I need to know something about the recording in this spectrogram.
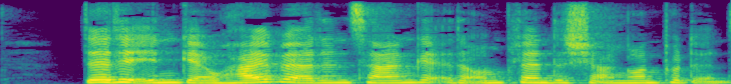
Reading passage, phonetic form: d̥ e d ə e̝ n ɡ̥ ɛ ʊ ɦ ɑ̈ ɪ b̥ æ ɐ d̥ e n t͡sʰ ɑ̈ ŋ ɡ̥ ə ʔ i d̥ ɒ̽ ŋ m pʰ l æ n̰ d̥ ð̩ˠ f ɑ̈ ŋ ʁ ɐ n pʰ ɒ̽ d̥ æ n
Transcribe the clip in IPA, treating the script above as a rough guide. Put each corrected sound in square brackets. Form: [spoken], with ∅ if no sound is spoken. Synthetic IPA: d̥ e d ə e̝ n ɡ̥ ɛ ʊ ɦ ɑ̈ ɪ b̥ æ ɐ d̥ e n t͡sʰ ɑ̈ ŋ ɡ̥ ə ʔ [æ] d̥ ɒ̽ [∅] m pʰ l æ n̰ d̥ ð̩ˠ [ɕ] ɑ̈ ŋ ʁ ɐ n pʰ ɒ̽ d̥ æ n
